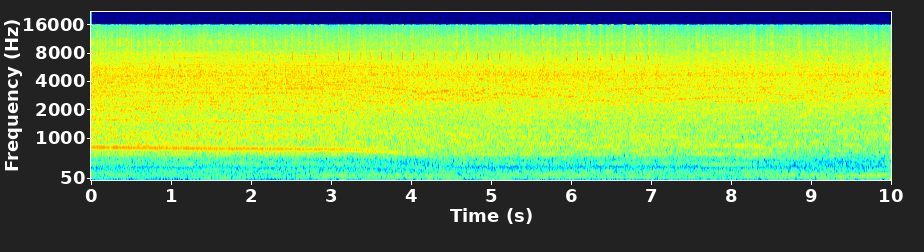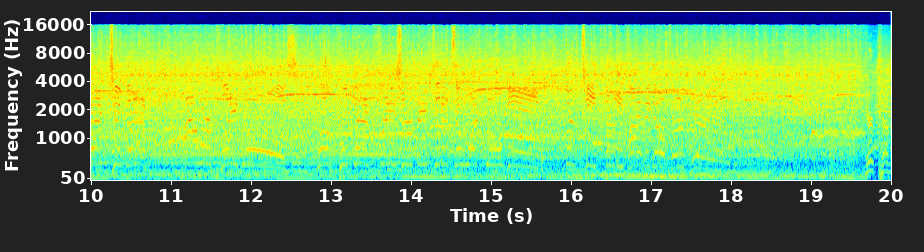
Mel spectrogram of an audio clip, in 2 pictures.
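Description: Arena goal horn sounding one long steady tone over a cheering crowd, falling in pitch as it winds down about four seconds in. After that, crowd cheering continues with arena music.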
